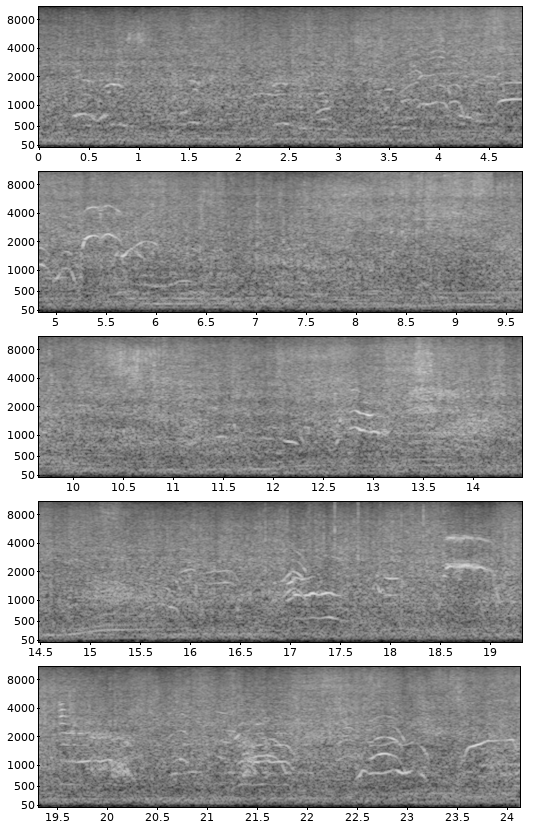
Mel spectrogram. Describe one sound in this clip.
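Race car engines roar steadily around a dirt track.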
